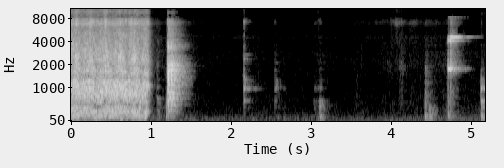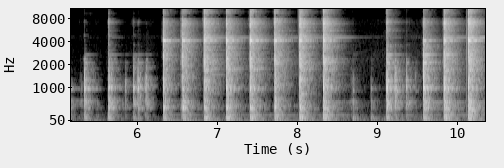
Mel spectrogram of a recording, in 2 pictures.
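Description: A blowtorch hisses steadily and is shut off about a second in. After a pause, a hammer starts tapping metal at the wheel hub and settles into quick, ringing strokes, about three a second.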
